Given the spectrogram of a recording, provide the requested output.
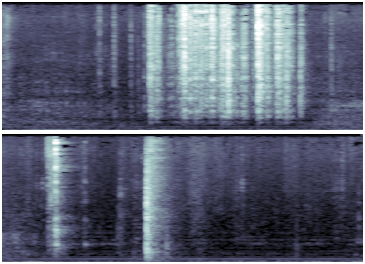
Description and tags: Vyndavání příborů a pokládání do misky s cornflaky.
cornflakes, cutlery, fork, jar, knive, spoon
